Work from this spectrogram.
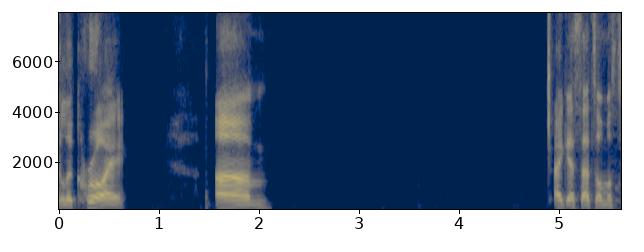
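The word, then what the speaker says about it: LaCroix: that and she's like laqua sweetie laqua because that's the designer Christian laqua and then they came out with lroy water because it's made in Michigan and even though Michigan is named after laqua in French it's Michigan so they say lroy um I guess that's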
